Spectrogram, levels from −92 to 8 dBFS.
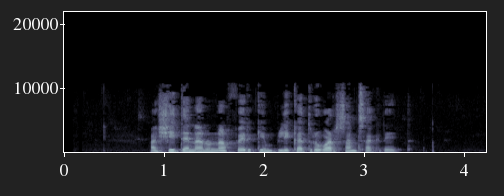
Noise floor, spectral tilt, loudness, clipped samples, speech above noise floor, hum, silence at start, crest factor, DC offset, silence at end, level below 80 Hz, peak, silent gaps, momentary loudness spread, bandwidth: -75 dBFS; -4 dB/octave; -30 LUFS; under 0.1%; 45 dB; none; 0.85 s; 22 dB; under 0.1%; 0.9 s; -80 dBFS; -10 dBFS; none; 10 LU; 11.5 kHz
